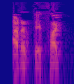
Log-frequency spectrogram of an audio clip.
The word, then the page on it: artefacto: espagnol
